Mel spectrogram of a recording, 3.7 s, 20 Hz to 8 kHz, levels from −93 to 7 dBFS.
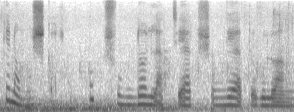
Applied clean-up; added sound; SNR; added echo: none; Rain; 3 dB; none.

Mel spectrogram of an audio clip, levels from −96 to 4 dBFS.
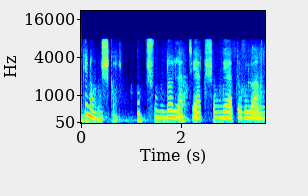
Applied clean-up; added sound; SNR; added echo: neural mask model RNNoise.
